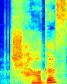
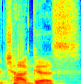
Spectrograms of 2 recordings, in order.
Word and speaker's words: Chagas: This deadly condition is called Chagas disease. Yeah, you can pronounce it chagas or chagus, I think, but it's a harder ch, I believe, than the Korean shagas.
